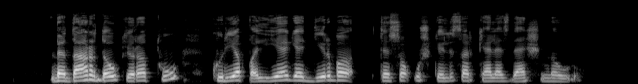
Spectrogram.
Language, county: Lithuanian, Utena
